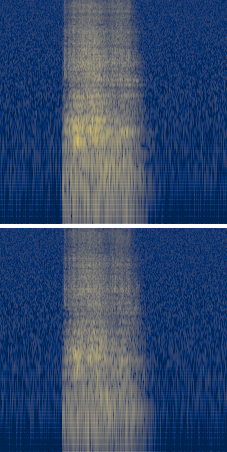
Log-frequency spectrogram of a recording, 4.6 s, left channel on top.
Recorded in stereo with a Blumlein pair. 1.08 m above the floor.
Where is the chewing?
No chewing in this recording.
